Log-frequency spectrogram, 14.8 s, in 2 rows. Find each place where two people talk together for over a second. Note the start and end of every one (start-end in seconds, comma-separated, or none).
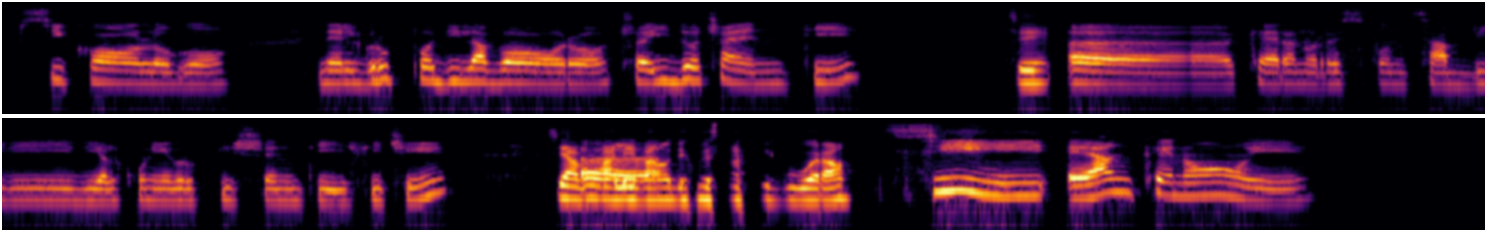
none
